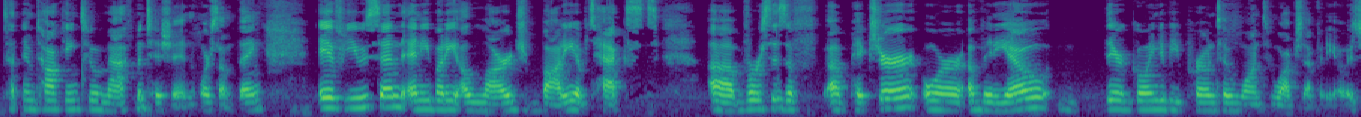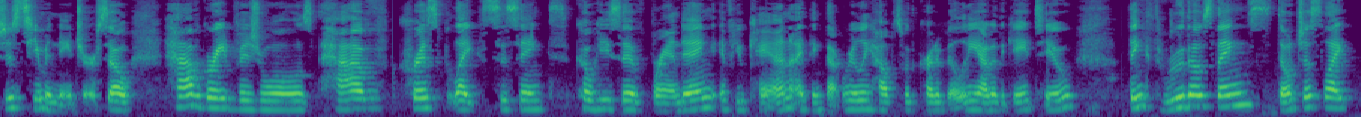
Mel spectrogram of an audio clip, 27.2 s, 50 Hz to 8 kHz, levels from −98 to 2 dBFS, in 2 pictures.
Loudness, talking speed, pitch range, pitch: -27 LUFS, 160 wpm, 180-265 Hz, 195 Hz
